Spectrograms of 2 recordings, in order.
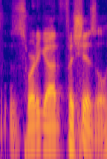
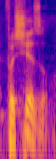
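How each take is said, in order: First: Imitating [name] promising to hang out; [name] voice. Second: Lightly voiced, closer to the speaker's own tone; a quick, easy repeat of for shizzle; a light hint of [name] repeating the catchphrase; [name] voice. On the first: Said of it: "And [name] says". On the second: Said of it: "He says".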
